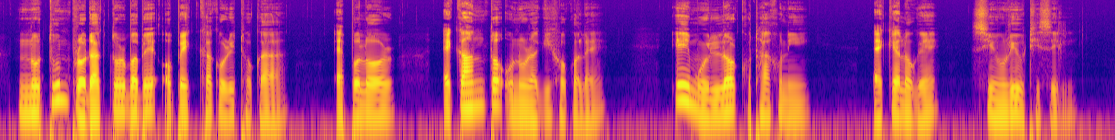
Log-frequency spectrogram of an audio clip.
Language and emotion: Assamese, sad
